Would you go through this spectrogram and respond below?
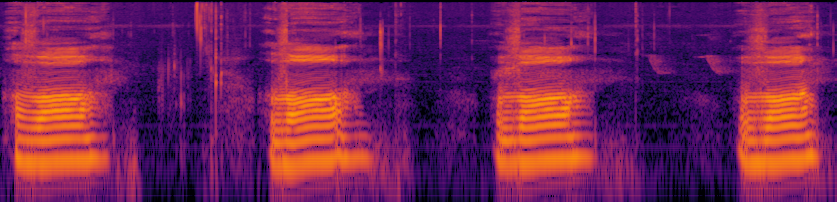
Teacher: র মোটা হরফ, মনে রাখবেন, ঘোরা উপর দিকে তুলে দিবেন।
